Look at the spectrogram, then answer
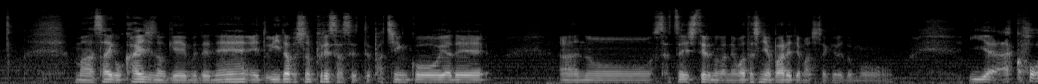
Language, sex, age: Japanese, male, 20-39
